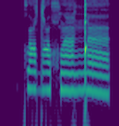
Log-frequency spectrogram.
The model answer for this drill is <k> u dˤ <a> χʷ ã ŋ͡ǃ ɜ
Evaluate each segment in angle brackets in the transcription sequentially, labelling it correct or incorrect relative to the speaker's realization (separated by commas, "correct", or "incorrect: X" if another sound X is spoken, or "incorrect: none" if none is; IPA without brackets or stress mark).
correct, correct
